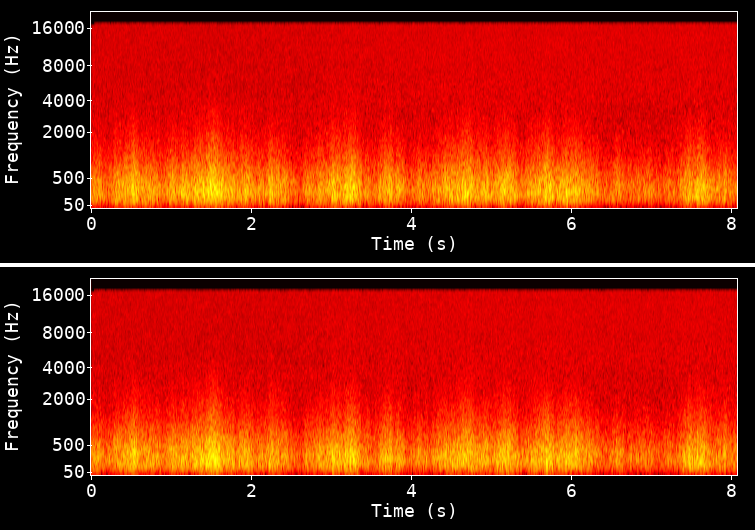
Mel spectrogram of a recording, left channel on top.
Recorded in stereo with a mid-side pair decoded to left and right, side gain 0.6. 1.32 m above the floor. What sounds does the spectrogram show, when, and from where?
Only background noise.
